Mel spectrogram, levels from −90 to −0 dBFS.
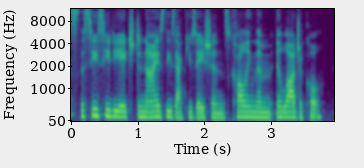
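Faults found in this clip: Nothing stood out on listening to the speech in this clip.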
